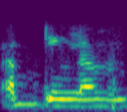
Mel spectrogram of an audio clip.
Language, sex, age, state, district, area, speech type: Tamil, female, 18-30, Tamil Nadu, Tirunelveli, rural, conversation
